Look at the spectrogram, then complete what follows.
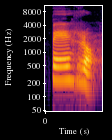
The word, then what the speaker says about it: perro: be pronounced maria so when you have two r's that r has to really sound you really have to roll that r i'll show you an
